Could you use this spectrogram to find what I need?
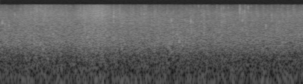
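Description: Water churns and splashes below.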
